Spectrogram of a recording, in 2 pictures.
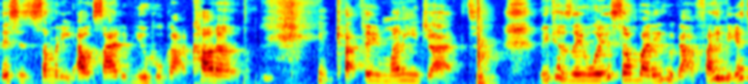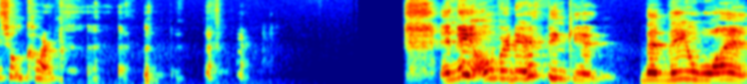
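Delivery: giggling, laughing through words, "won" stretched out. Reading tarot cards for Virgos and finding it funny: laughing while talking. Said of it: "you have to stop laughing".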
